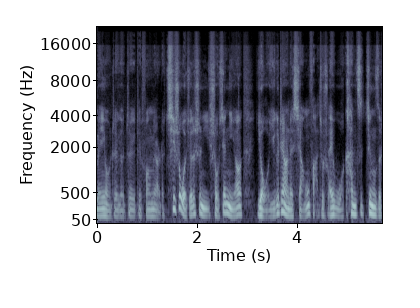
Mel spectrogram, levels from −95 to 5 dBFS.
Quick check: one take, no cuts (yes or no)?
no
